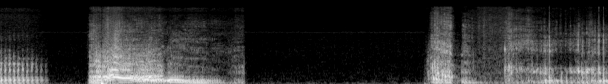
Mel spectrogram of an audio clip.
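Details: A tiger gives a loud rasping roar lasting under two seconds, then silence, followed by a second rough growling roar that tails off.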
